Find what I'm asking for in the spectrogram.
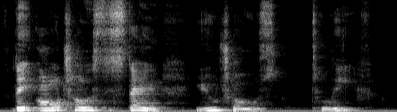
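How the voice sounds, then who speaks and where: A woman's medium-pitched voice with lively intonation, over noticeable background noise. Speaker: tarot reader. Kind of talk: tarot reading.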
